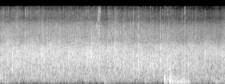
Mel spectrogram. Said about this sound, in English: And so, give them a, give them a, a huge round of applause. There you go.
